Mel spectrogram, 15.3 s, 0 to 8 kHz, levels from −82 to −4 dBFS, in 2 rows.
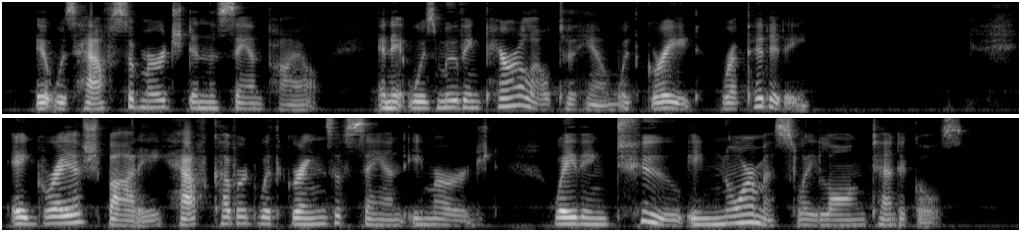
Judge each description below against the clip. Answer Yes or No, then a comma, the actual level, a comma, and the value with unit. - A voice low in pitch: No, medium, 160 Hz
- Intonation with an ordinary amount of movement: Yes, average, 3.7 semitones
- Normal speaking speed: No, slow, 130 wpm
